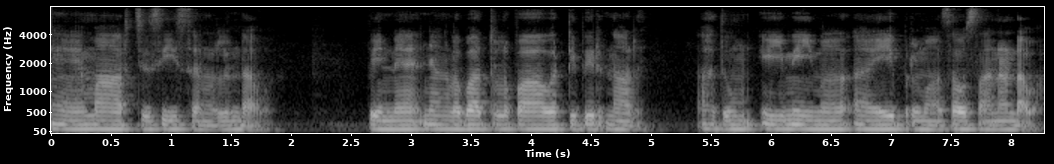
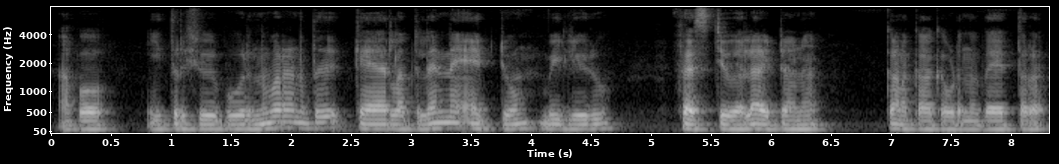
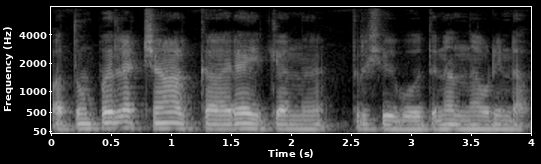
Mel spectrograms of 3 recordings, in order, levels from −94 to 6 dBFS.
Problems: low volume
